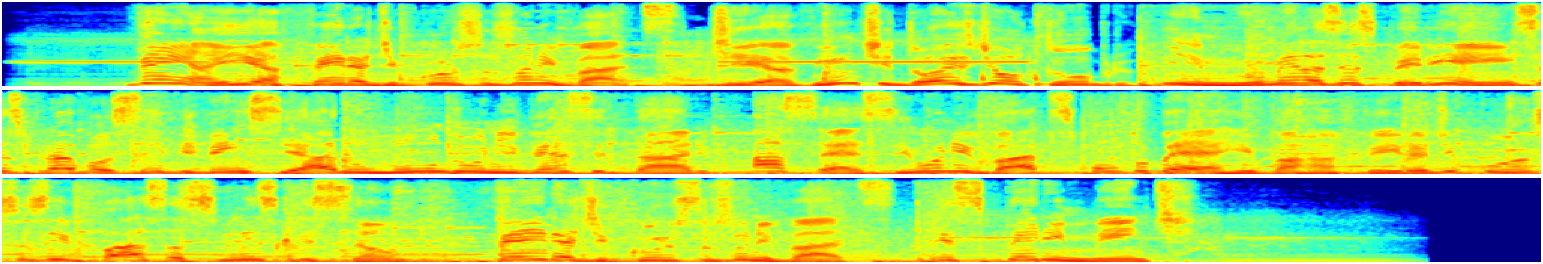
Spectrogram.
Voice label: Locução; Univates

